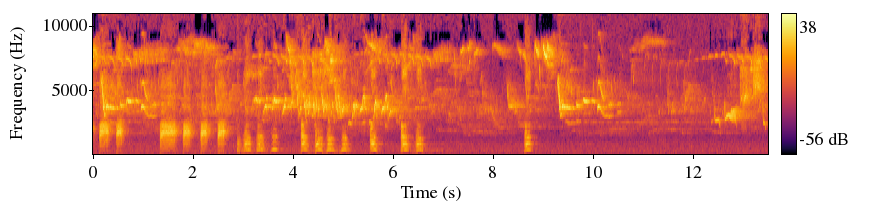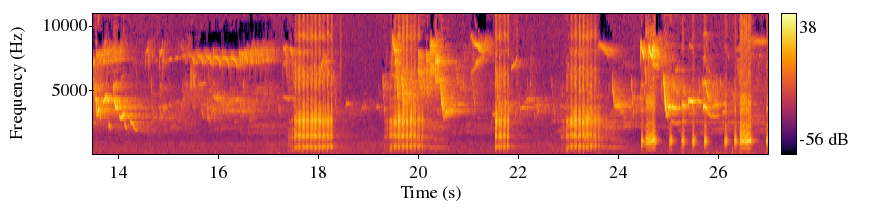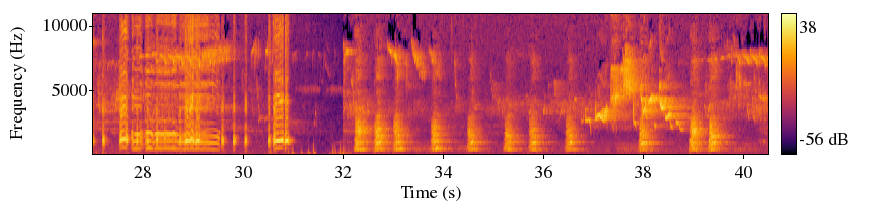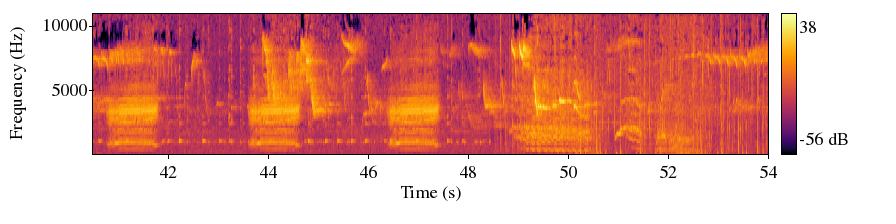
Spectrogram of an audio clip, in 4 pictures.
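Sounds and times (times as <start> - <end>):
chickens clucking: 24.5 - 31.0
rooster crowing: 27.5 - 29.7.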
